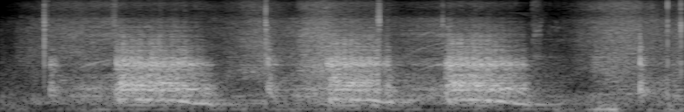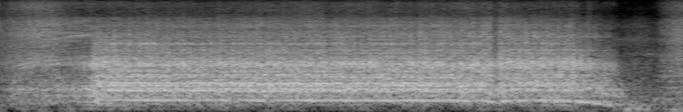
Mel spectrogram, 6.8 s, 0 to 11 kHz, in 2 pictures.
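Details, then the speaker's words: 1970 Ford Escort Mk1, cranked on a fresh battery with a questionable starter: short strained starter bursts sag in pitch, cranking slowly and heavily without catching; engine fighting, cause unconfirmed. "doesn't sound good does it no it's fighting and everything"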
